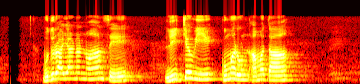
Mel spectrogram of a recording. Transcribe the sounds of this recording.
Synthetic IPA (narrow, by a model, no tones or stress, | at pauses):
bud̪uɾaːjaːnanʋaɦanseː | lit͡ʃːəʋiːkuməɾuna̰mət̪aː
